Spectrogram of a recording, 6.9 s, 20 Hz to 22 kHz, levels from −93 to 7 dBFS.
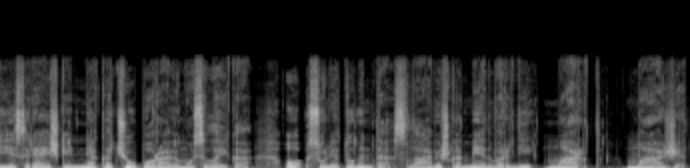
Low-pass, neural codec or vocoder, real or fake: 14.4 kHz; vocoder, 44.1 kHz, 128 mel bands every 256 samples, BigVGAN v2; fake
